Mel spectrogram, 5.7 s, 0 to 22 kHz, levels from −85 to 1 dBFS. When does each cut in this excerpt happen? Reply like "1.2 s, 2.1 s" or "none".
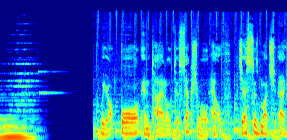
1.8 s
